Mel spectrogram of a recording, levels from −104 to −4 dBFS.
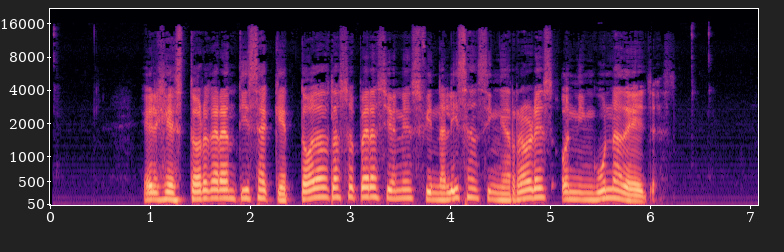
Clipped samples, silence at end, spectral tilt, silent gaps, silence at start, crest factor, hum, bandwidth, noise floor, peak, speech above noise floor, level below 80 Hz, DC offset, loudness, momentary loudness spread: under 0.1%; 1.05 s; -7 dB/octave; none; 0.95 s; 16 dB; 60 Hz at -45 dBFS; 15.5 kHz; -66 dBFS; -4 dBFS; 46 dB; -54 dBFS; under 0.1%; -20 LUFS; 5 LU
